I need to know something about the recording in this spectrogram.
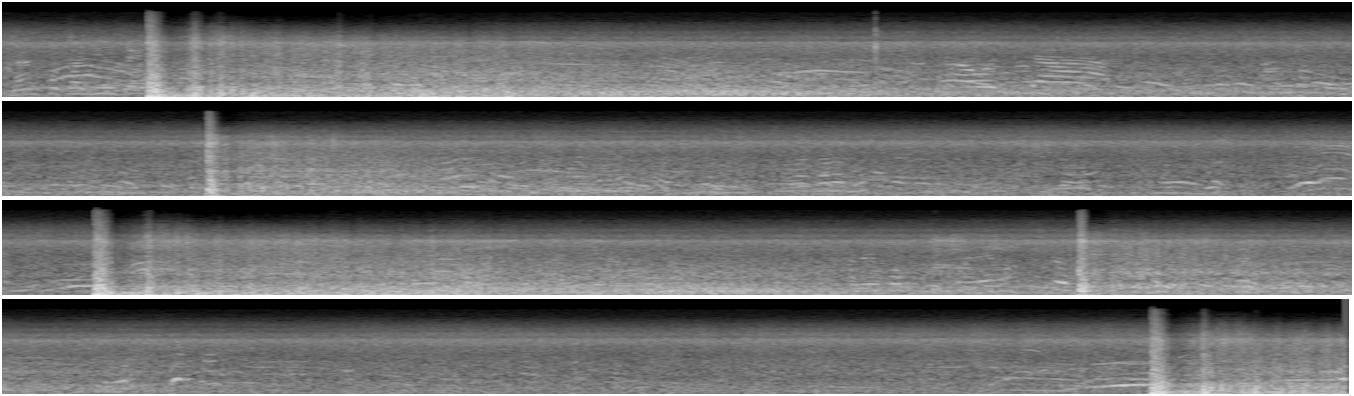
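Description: Fireworks explode with loud booms that rumble and echo outdoors.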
